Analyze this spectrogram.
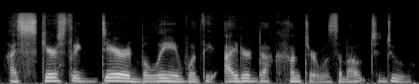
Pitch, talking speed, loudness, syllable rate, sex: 130 Hz, 185 wpm, -21 LUFS, 5.4 syllables/s, male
